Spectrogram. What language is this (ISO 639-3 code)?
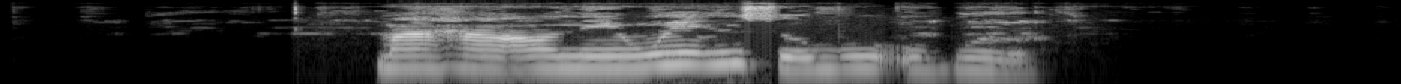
ibo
